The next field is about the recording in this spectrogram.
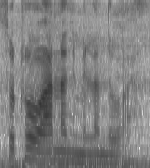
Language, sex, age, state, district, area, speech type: Sindhi, female, 60+, Delhi, South Delhi, rural, spontaneous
